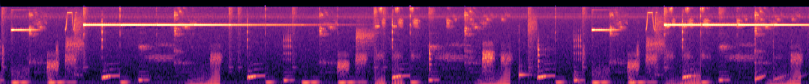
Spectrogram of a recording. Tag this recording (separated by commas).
Electronic music, Electronica, Music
